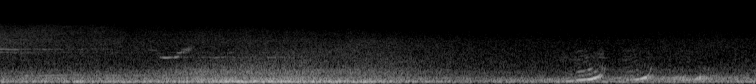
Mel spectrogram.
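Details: Humpback whale song with a rumbling low background for several seconds, faint high whistled notes early on, then a pair of rising upswept moans near the end.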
